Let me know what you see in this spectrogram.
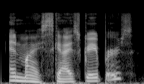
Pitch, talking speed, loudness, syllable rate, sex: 160 Hz, 165 wpm, -17 LUFS, 4.1 syllables/s, male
